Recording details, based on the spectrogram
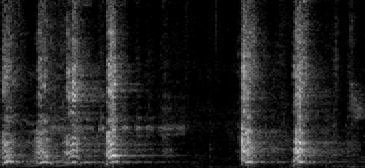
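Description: A Miniature Pinscher barks in sharp, high, rapid bursts at a stranger.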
